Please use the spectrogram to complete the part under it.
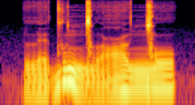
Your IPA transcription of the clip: l ɛ˩ d u˥ ŋ͡ǀ ɤ˩ ʕ ɯ˧ ŋ͡ǀ o˥

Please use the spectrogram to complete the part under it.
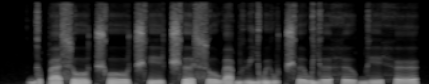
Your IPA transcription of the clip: ɡ ə˩ p a˩ s oː˥˧ t͡ʃʰ oː˧˩ t͡ʃʰ ɪː˧˩ t͡ʃʰ əː˥˧ s o˩˧˩ w a˩ b ʉː˩ j w ʉ˥˧ w t͡ʃʰ əː˩ w j əː˩ h əː˩ ʊ̯ b ɪː˩˧˩ h œ˧˩˧

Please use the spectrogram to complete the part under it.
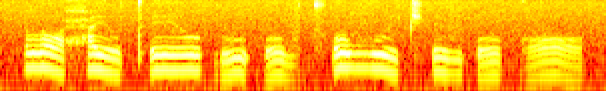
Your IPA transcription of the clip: l ɔ˥˨ ħ e˥˨ ʊ̯ tʼ e˥ ʊ̯ | ɾ u˩˧˩ ʔ o˩˧˩ v t͡sʼ o˥ v u˥˨ ɪ̯ t͡ʃʼ ɪ˥˨ v ʔ o˩˧˩ ɡ ɔ˩˧˩

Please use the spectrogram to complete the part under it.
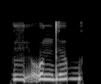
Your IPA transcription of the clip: vʲ o̰ u̯ n d ɨ b

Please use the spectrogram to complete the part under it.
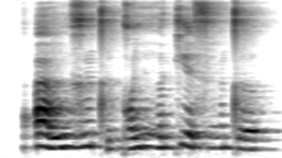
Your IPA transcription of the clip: ʔ a˥˩ v ɨ˥˩ ɣ ə̃˥ tʼ ɨ˩ ɡ ɔ˩˥ lʲ ɦ ə˩˥ kʲ ɛ˥˩ s ɦ ə̃˧ t ə˩

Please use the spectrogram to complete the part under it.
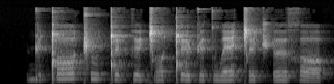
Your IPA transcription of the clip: ɖ ʏ ǃ ɔ ǁ u ǃ ʏ k ʏ ɡ͡ǀ ɔ ǃ ʏ ʈ ʏ t w ɛ ǀ ʏ t͡ʃʼ ɵ x ɔ

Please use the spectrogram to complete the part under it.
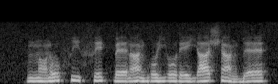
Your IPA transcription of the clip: n ɔ̃˨ ɾ o˨˦ f i˦˨ f e˧ k͡p ɛ˨ ɾ ã˨˦ ɡ o˧ j o˧ ɾ e˨ j a˨˦ ʃ ã˦˨ ɡ͡b ɛ˨˦

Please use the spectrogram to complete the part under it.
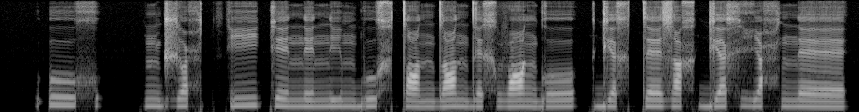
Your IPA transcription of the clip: ʔ u x | n d͡ʒ o ħ t͡sʼ i k e n e n i m b u x tˤ ɑ n d ɑ n d ɛ x v ɑ ŋ ɡ o | ɡʲ a x t ɛ z ɑ x ɡʲ a x ɦ i ħ n ɛ

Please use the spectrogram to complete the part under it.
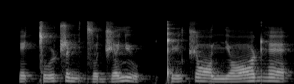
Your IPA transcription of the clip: e ǀ u ʈ͡ʂ ɛ nʲ ə d͡z o d͡ʒ ə lʲ u | ǃ y l t͡ʃ ɔː nʲ ɔː ɖʱ ɛ

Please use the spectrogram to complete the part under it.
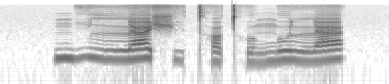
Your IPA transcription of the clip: ŋ i̤ lː a ʃ i̤ t̪ʰ ɒ t̪ʰ o ŋ o lː a

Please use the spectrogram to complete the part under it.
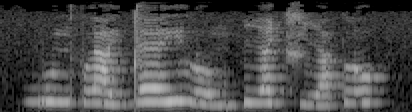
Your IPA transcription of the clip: b u˧ n k l a˨˩ j d ɛː˦˥ j l o˩˦ m ʔ i˦˥ a̯ t͡ɕ i˩˦ a̯ p l o˥˩ k̚

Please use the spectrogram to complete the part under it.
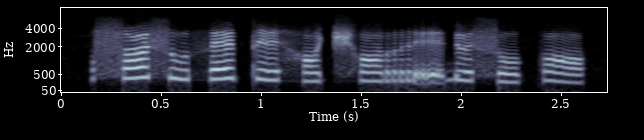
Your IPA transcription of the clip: sˤ ʏ s u θ ɛ t e h ɔ t͡ʃʰ ɔ r ḛ ɗ ʏ s o k ɔ

